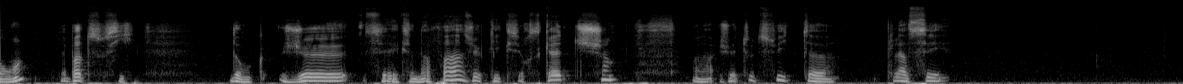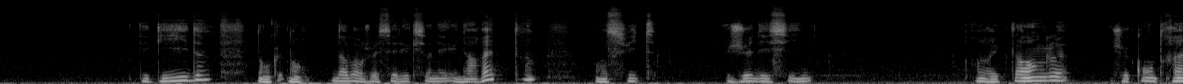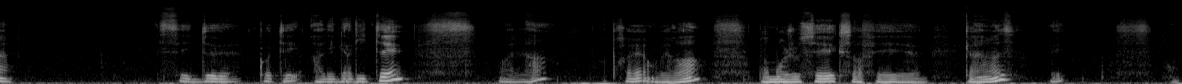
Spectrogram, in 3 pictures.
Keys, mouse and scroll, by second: 5.5 click, 6.4-6.8 scroll up 1, 7.1 right click, 11.0 click, 15.3 click, 16.6 click, 18.4 click, 20.1 click, 21.3 click, 21.8 middle click, 23.5 click, 24.6 click, 26.5 click, 28.9-30.6 drag, 32.7 click, 34.9 click.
